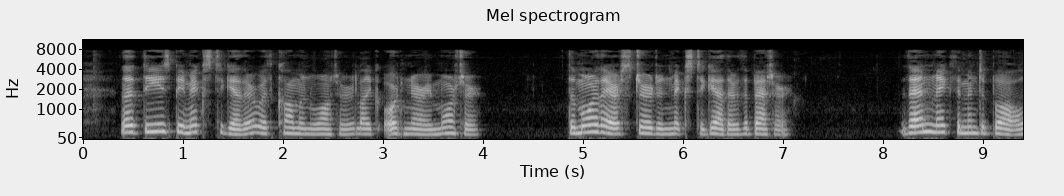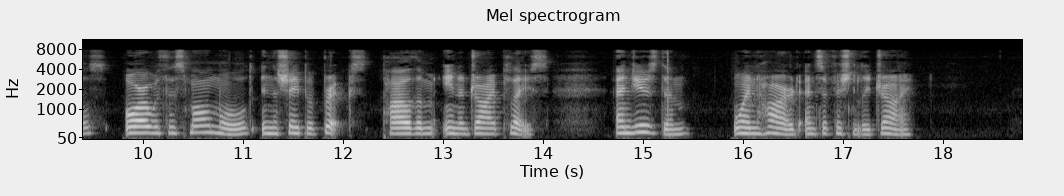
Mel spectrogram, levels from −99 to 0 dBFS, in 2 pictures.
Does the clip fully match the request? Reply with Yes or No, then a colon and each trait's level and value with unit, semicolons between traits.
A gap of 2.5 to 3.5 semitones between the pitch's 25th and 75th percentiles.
Yes: average, 2.8 semitones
